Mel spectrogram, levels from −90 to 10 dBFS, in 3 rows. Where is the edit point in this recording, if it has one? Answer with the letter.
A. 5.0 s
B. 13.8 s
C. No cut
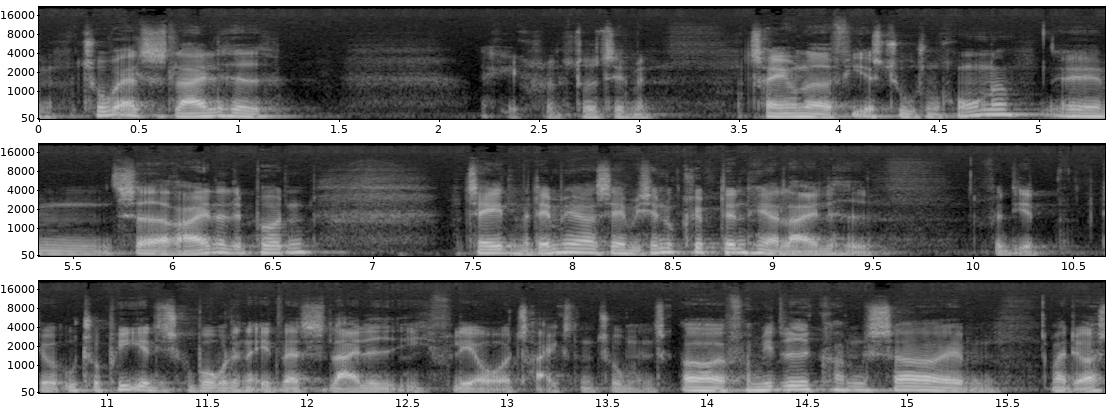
B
